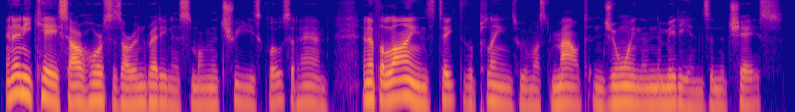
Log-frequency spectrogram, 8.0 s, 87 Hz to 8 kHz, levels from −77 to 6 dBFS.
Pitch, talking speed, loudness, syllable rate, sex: 125 Hz, 240 wpm, -21 LUFS, 5.6 syllables/s, male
